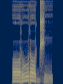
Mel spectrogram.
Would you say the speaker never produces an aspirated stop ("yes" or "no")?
yes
